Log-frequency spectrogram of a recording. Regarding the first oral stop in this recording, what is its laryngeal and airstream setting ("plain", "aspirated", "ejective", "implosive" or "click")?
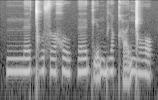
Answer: click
